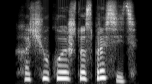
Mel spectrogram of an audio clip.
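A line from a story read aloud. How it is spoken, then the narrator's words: Quiet speech. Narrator (Russian): тихо произнесла я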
